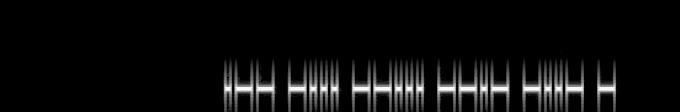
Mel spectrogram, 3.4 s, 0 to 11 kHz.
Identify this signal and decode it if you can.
Morse code, heard as a keyed tone, about 44 wpm, 700 Hz. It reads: WB7QXT
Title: USA Call Signs 45wpm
